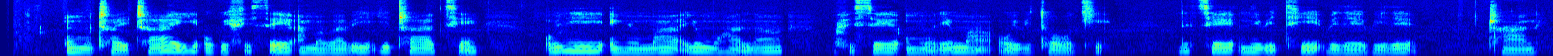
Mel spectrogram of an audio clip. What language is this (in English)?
Rundi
